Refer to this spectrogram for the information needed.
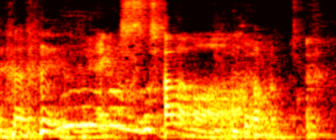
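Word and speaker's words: Xtalamar: It actually starts with a silent X. – X Talamar.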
